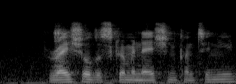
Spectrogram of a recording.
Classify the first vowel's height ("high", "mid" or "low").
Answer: mid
